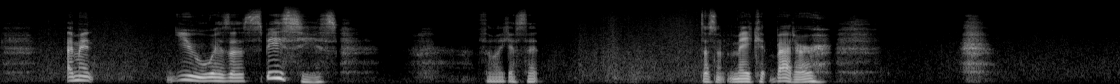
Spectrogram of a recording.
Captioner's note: sigh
